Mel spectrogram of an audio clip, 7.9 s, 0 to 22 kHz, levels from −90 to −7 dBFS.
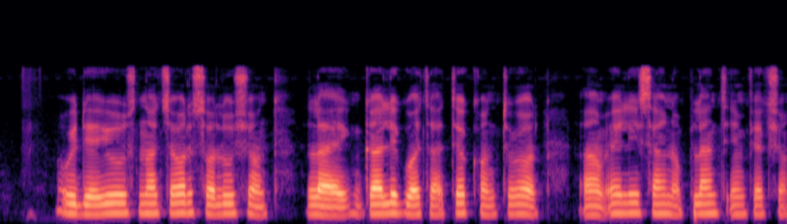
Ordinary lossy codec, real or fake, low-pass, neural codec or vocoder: none; real; 7.2 kHz; none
